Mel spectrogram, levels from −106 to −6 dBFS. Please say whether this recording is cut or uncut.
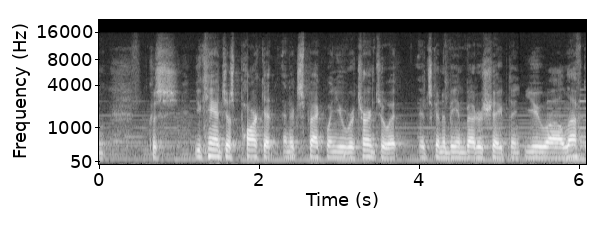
cut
